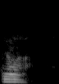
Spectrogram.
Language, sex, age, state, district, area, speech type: Assamese, male, 60+, Assam, Dhemaji, rural, conversation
